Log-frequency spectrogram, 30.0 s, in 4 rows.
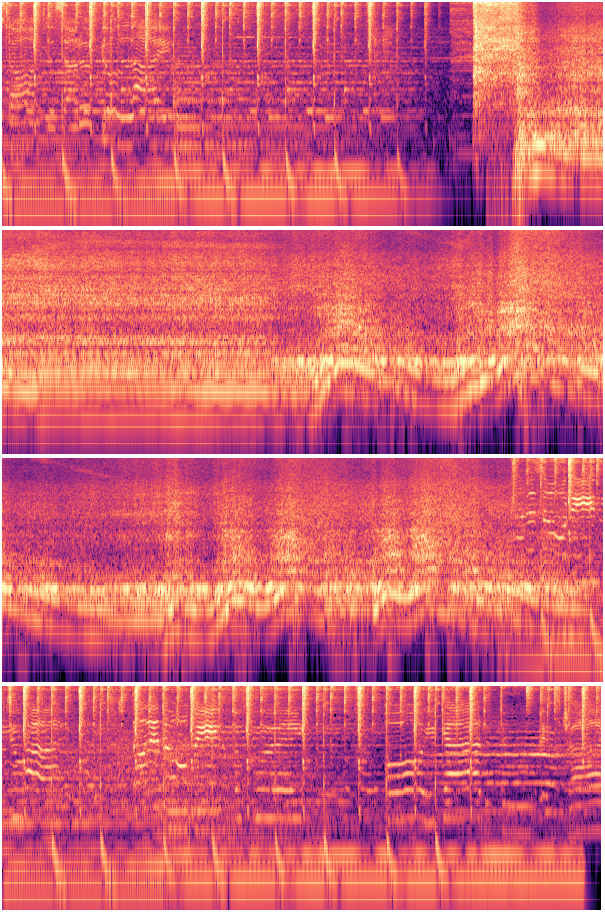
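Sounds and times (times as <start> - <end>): car engine starting and idling: 0.0 - 30.0
car engine revving in quick blips: 5.9 - 25.1.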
